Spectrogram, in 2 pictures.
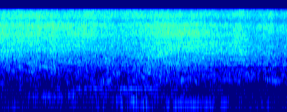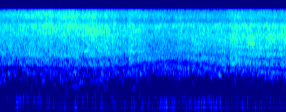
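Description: Steady rushing noise of rough, storm-driven sea surf breaking on the shore.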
